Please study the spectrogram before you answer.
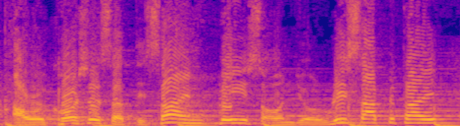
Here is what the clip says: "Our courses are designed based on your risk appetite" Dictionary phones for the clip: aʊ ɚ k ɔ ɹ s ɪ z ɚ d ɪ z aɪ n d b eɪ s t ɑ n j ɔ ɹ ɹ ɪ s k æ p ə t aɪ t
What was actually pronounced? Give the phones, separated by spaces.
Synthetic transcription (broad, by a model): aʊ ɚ k ɔ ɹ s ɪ s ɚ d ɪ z aɪ n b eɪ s ɑ n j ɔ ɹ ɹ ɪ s æ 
